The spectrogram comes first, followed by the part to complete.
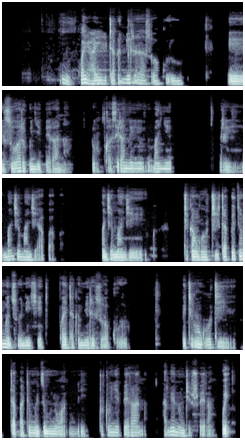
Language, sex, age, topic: Ndau, male, 18-24, health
